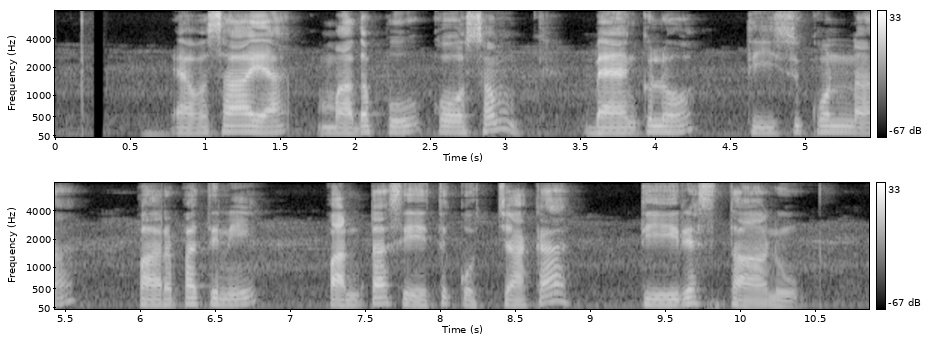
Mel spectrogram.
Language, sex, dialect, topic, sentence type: Telugu, male, Utterandhra, banking, statement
